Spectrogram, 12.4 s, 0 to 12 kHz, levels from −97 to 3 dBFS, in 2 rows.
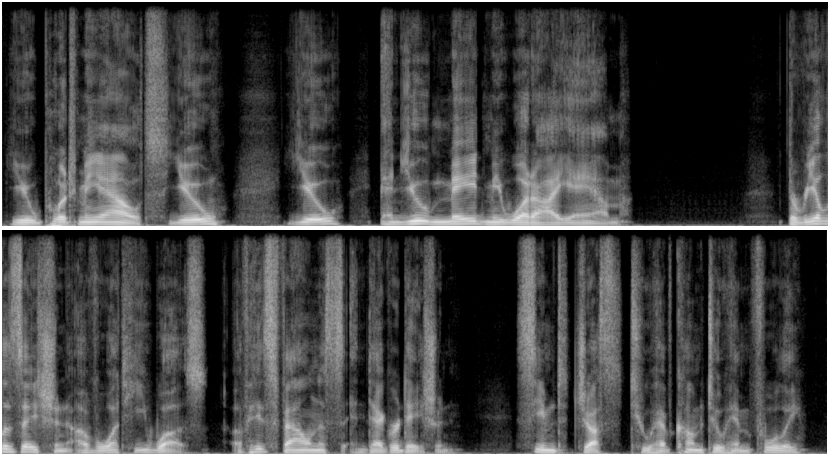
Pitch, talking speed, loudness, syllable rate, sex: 105 Hz, 145 wpm, -18 LUFS, 4.2 syllables/s, male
